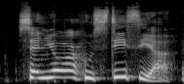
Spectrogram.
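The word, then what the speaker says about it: Señor Justicia: Oh, Senor Justicia is how you pronounce it.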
